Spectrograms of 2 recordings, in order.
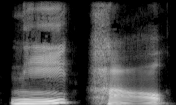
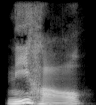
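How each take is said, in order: First: "Ni hao" split into two held syllables; "Ni", pause, "hao", each tone drawn out; slow teaching model. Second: Said in the usual way. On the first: Shown as a demonstration.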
